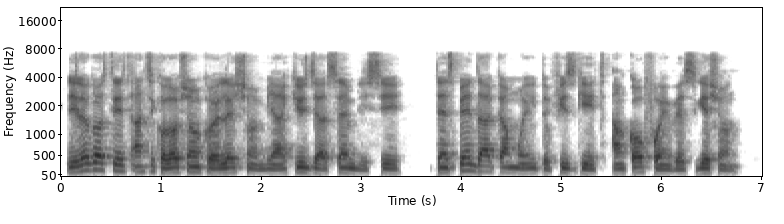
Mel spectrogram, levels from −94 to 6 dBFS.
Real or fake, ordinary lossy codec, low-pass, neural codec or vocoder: real; none; 7.2 kHz; none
